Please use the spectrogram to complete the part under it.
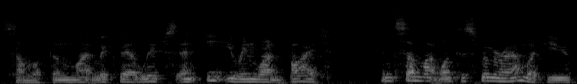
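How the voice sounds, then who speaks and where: A man reading a rhyming picture book aloud for young children in a measured, playful storytelling manner. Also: medium pitch, gravelly, darkish tone. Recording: roomy echo, distant microphone.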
